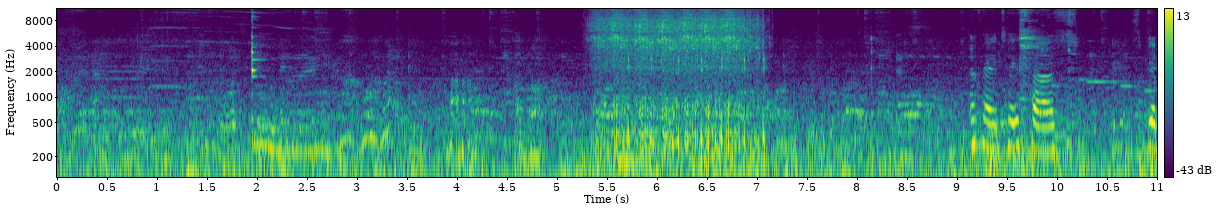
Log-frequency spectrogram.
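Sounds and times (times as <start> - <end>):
glassware clinking: 1.9 - 2.4.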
